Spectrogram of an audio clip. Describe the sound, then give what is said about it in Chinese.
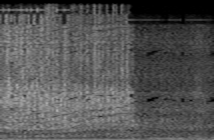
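A car accelerates past, its loud droning engine tone holding steady and then shifting sharply about halfway through as the rush of the vehicle continues. “后边的车来了，看看。”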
